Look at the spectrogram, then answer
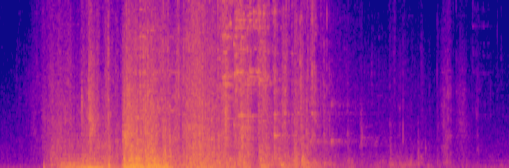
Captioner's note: plates crashing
